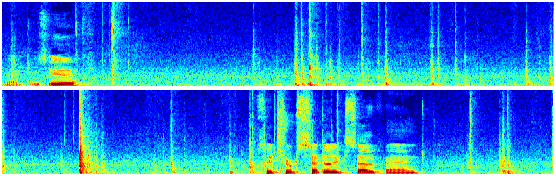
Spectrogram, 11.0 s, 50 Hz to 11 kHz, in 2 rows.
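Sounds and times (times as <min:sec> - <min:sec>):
hard plastic parts clicking: 0:02.5 - 0:08.4.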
